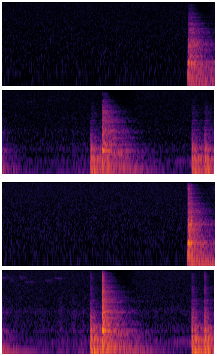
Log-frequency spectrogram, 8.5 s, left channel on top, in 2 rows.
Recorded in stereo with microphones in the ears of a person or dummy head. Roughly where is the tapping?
Right.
